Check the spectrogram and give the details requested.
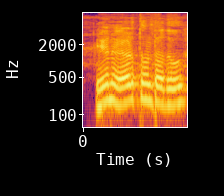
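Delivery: high, loud, alarmed calling out.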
